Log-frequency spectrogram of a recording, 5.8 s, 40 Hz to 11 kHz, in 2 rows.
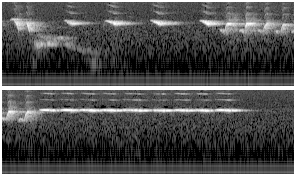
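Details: Domestic canary with nightingale-type song, bred in Varna, Bulgaria, in 2013: a falling whistled opening, spaced bright chirps, a quick buzzy descending trill, then a long sustained rolling whistle.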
